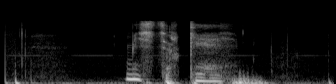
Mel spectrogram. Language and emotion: Russian, neutral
